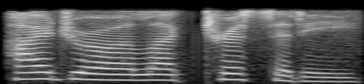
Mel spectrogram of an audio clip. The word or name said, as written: hydroelectricity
